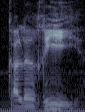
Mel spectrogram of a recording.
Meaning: gallery (all senses)
- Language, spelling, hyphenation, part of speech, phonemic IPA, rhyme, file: German, Galerie, Ga‧le‧rie, noun, /ɡaləˈʁiː/, -iː, De-Galerie.ogg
